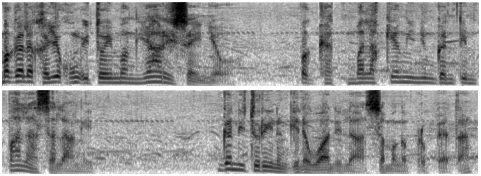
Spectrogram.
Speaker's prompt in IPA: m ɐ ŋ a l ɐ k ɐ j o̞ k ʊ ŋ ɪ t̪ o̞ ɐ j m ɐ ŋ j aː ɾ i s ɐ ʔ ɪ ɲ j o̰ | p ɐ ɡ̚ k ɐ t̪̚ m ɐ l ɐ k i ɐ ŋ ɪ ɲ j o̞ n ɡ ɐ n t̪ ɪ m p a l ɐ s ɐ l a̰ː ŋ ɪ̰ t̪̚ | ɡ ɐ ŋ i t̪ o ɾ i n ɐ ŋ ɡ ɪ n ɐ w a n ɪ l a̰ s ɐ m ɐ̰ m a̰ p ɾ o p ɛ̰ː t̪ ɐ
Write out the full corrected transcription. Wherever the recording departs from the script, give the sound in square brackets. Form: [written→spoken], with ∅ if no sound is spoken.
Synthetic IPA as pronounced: m ɐ [ŋ→ɡ] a l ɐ k ɐ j o̞ k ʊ ŋ ɪ t̪ o̞ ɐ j m ɐ ŋ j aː ɾ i s ɐ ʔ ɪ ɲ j o̰ | p ɐ ɡ̚ k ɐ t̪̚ m ɐ l ɐ k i ɐ ŋ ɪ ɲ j o̞ [n→ŋ] ɡ ɐ n t̪ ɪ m p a l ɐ s ɐ l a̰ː ŋ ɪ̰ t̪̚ | ɡ ɐ [ŋ→n] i t̪ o ɾ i n ɐ ŋ ɡ ɪ n ɐ w a n ɪ l a̰ s ɐ m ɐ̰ [m→ŋ] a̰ p ɾ o p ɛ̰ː t̪ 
